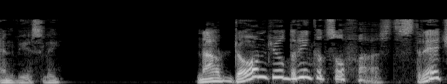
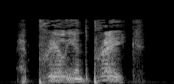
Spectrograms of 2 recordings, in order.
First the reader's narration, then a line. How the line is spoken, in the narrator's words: someone whispered respectfully in the crowd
